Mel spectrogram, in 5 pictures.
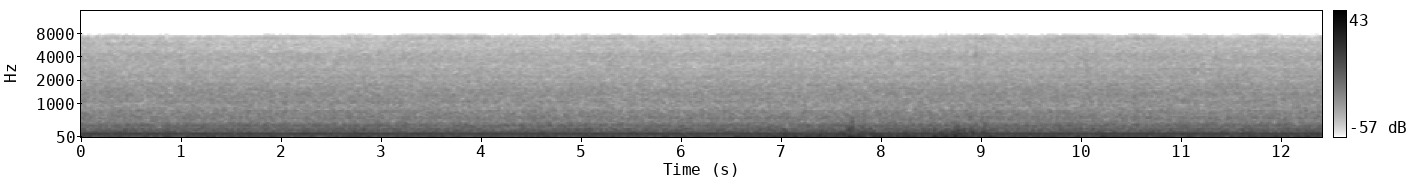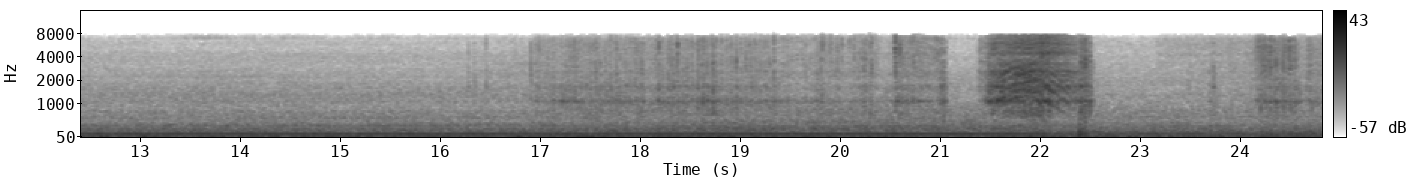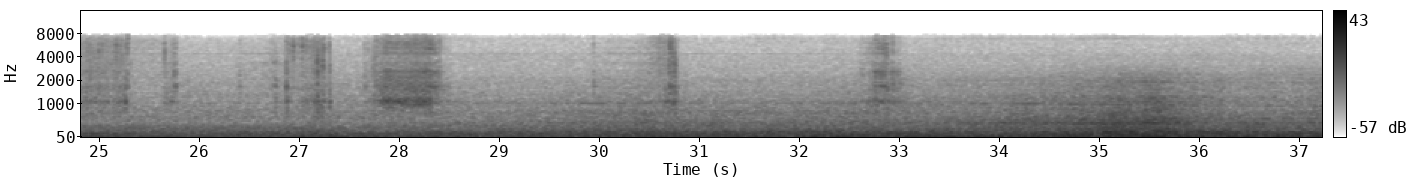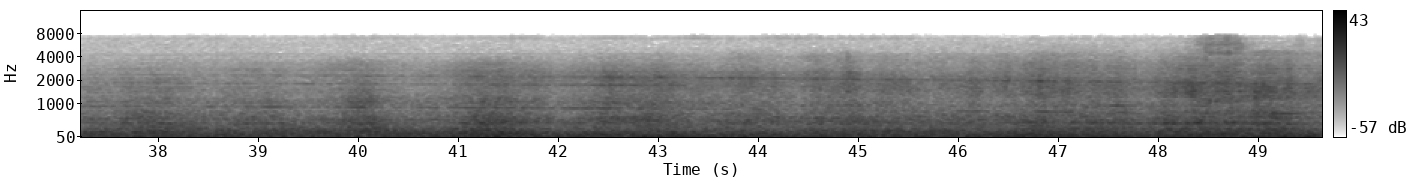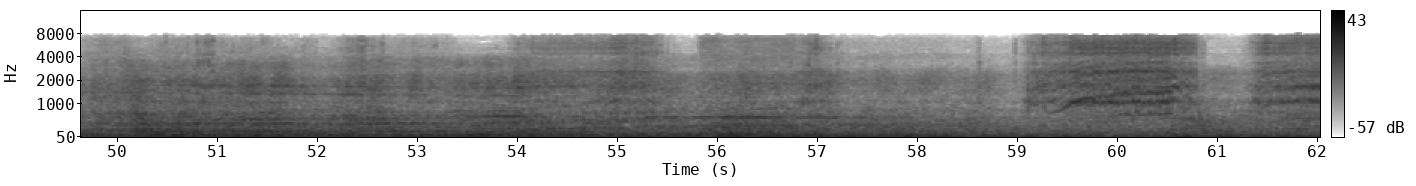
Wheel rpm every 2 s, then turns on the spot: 0, 0, 0, 0, 0, 0, 0, 0, 10, 20, 30, 20, 10, 10, 10, 0, 0, 0, 0, 0, 0, 0, 0, 0, 20, 20, 30, 40, 10, 50, 90.
18-20 48-52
